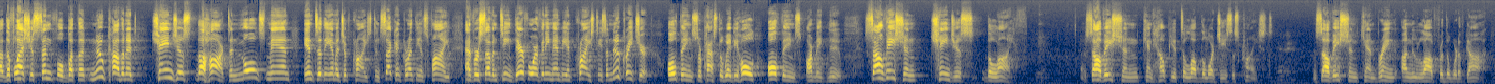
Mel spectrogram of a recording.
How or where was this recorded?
large echoing room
